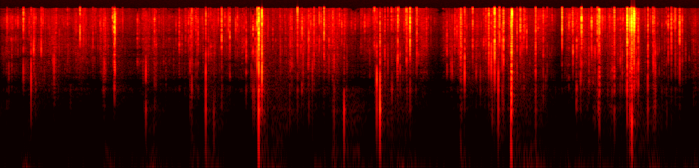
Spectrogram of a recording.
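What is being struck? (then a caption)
Plastic cereal bag of oat flakes. A full blue Kölln plastic cereal bag of oat flakes with a folded top is slowly squeezed and crinkled with fingers and thumbs. It makes quiet, irregular crinkling and crunching with bright, sharp crackles, and a few louder snaps stand out among softer rustles and brief pauses.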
